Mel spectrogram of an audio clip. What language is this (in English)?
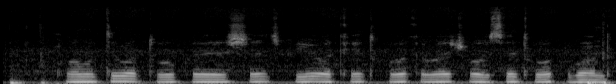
Kinyarwanda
